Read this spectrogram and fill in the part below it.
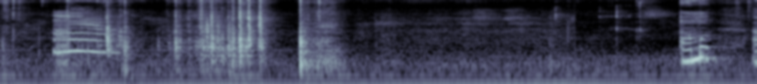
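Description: A cat meows a few times near a vehicle, the short cries scattered among clicks, rustles and brief human voices in a quiet setting.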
